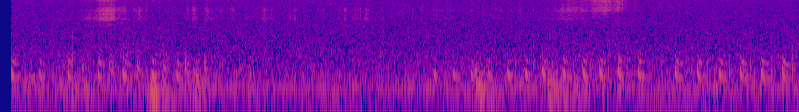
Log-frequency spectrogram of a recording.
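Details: Faint rapid squeaks and chirps, about two a second in bursts, from a sleeping female pet rat that is quiet when active; owner wonders whether she is dreaming or sick.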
